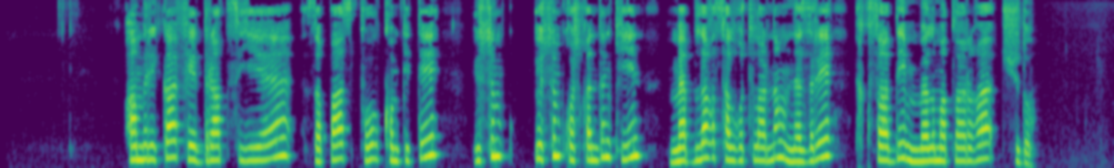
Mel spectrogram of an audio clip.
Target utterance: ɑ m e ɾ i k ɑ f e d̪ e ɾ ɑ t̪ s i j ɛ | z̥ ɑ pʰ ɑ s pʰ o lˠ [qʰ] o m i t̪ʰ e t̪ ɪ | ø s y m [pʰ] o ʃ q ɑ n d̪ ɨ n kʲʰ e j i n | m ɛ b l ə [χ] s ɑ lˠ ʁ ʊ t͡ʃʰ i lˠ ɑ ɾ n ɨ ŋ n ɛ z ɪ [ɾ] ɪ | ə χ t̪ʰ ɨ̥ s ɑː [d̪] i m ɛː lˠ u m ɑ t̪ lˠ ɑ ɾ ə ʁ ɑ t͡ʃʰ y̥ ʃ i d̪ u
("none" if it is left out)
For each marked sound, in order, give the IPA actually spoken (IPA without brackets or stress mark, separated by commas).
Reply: kʰ, qʰ, ʁ, ɾ, d̪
